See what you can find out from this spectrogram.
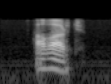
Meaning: currant (shrub of the genus Ribes and its fruit)
- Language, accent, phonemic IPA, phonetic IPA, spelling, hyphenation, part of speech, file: Armenian, Eastern Armenian, /hɑˈʁɑɾd͡ʒ/, [hɑʁɑ́ɾd͡ʒ], հաղարջ, հա‧ղարջ, noun, Hy-հաղարջ.ogg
